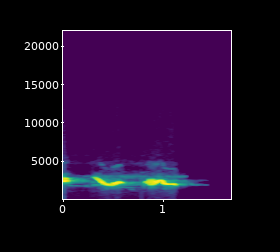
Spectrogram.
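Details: Pale-breasted thrush giving two clear whistled phrases, each gently wavering and slurring downward, separated by a short gap, with silence after.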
